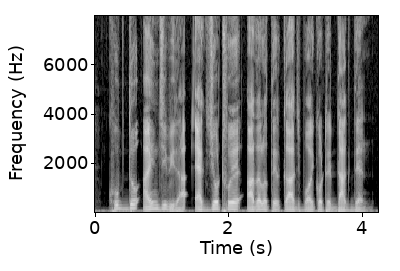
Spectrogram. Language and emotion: Bengali, neutral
